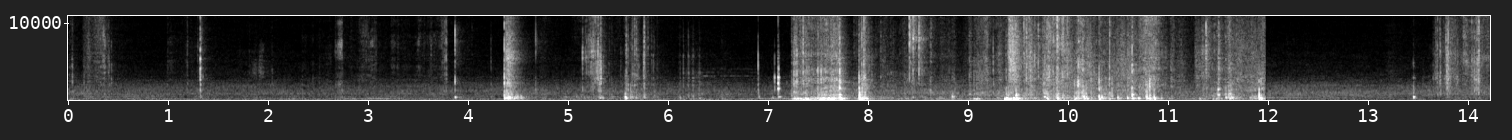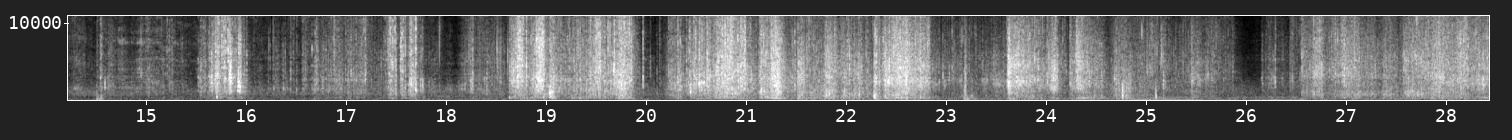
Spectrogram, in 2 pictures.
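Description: Tissue paper and garment wrapping rustling and crinkling as a box of clothes is unpacked by hand. A few light clicks come first, and the crinkling starts about a quarter of the way in, pauses briefly, then runs on densely.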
